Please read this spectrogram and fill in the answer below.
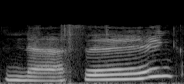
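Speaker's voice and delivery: drawn-out word, lilting upward; feigned innocence. Acted. Sneak caught with the scroll, feigned innocence. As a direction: stretch it out innocently, rising at the end.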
